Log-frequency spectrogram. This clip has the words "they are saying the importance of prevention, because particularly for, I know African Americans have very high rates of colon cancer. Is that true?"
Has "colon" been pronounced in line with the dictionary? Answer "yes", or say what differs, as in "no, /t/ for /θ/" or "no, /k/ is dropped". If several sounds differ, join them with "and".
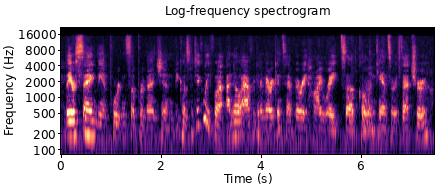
yes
